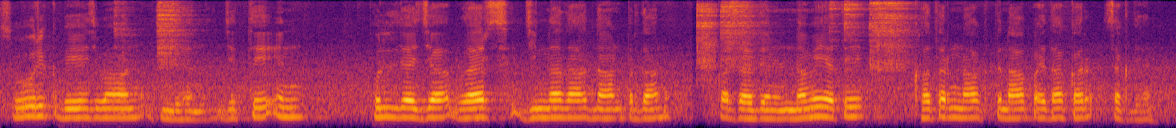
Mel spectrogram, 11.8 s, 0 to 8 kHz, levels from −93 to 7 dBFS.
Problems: constant background noise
